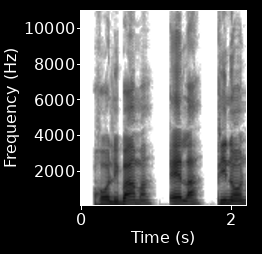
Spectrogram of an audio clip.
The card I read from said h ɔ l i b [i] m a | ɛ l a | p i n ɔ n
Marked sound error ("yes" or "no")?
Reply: yes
